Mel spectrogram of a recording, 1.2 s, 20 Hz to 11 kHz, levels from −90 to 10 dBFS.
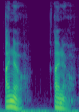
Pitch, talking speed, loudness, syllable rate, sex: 105 Hz, 150 wpm, -19 LUFS, 6.3 syllables/s, male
